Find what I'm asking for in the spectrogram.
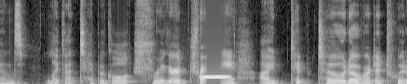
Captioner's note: beep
